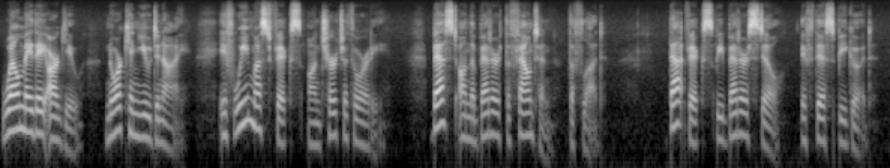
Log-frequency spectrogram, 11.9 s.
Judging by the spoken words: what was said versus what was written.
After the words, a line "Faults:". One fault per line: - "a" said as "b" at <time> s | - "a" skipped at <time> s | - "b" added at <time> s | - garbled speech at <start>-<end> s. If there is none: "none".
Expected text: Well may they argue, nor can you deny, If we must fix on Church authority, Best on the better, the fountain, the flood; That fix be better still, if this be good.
Well may they argue, nor can you deny, If we must fix on Church authority, Best on the better, the fountain, the flood; That fix be better still, if this be good.
Faults:
none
